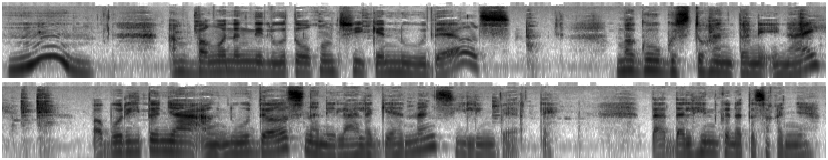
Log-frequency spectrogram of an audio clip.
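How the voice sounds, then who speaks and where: A woman's voice: deep voice, lively intonation, unhurried, slight background noise. A woman playing a devoted, tender young daughter with emotional, pleading delivery in a Filipino radio drama. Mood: cheerful, tender.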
